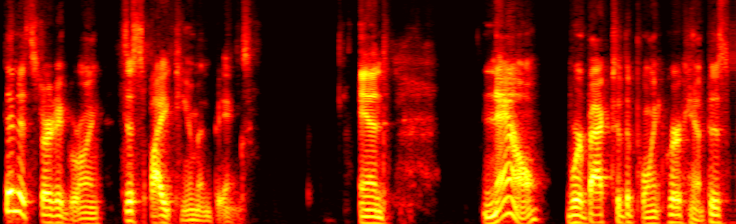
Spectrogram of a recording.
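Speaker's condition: No condition

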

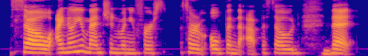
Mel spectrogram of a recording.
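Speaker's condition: Bilateral cleft lip and palate

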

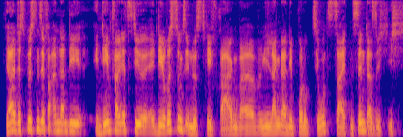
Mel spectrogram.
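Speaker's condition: No condition

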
